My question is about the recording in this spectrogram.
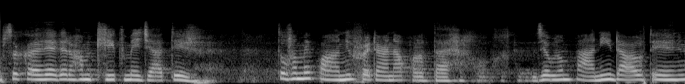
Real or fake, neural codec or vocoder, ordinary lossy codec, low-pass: fake; codec, 16 kHz, 0.5 kbps, X-Codec, HuBERT features, trained on LibriSpeech; none; none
